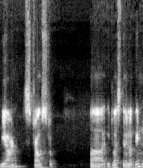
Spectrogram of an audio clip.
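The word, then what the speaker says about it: Bjarne Stroustrup: was uh developed by the arn it's pronounced pronounced beyond strauss uh it was developed in 1979 so this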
